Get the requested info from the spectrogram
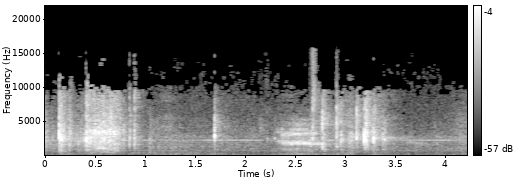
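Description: Snack packets and wrappers being handled and rummaged through: crinkling and light clicks in two short spells, each under a second.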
